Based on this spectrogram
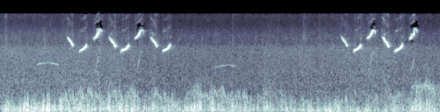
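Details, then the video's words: Buffeted by strong wind, a cinereous tit sings long phrases of about eight bright high notes alternating up and down, twice, with faint soft whistles from another bird under loud wind rumble. "Diterpa angin kencang! burung gelatik batu ini tetap gacor"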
